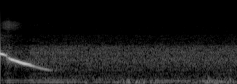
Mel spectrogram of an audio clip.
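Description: A single loud whistle-like call right at the start that rises briefly and then slides down in pitch for about half a second, over a steady low hum.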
